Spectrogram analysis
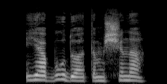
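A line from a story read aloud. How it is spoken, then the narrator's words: Whisper. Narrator (Russian): прошептала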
